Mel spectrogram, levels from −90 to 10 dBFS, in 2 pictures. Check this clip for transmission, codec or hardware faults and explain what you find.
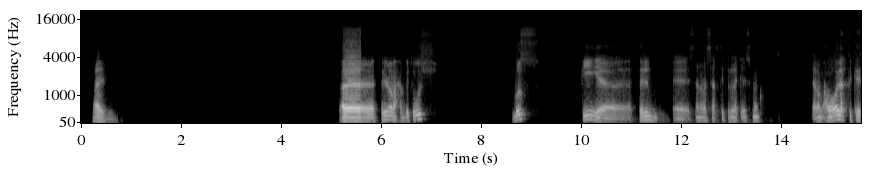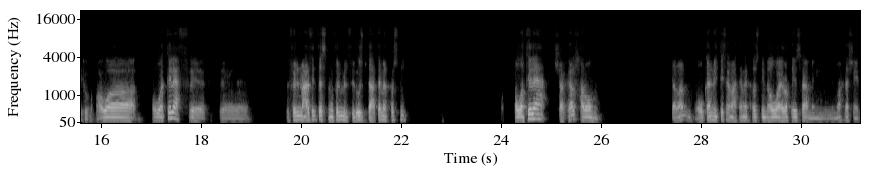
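Two hardware-side faults occur together around 5.2 to 5.6 seconds. There are no transmission or codec problems.

From 5.23 to 5.58 s there is microphone overload. The loudest speech peaks go about 4 dB past full scale, and around 5% of samples are flattened. The likely cause is excessive input gain. Unlike codec distortion, the harsh crackle appears only on the peaks.

At 5.58 s the microphone volume is stepped down by about 8 dB in one abrupt drop. The voice and the background fall together, which sets it apart from a gradual automatic-gain fade.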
